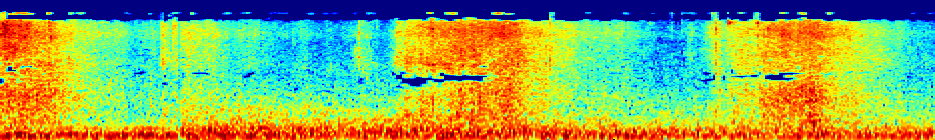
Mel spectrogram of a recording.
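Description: Leaf rake with wire tines scraping and sweeping through dry leaves over bare dirt, in three strokes about two seconds apart.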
